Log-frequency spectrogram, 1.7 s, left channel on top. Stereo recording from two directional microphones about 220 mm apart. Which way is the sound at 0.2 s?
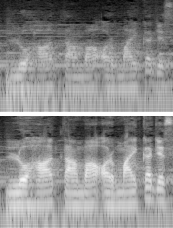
45° right (ahead or behind).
